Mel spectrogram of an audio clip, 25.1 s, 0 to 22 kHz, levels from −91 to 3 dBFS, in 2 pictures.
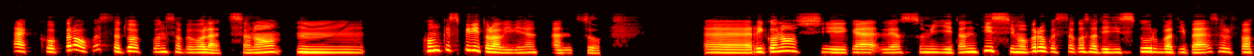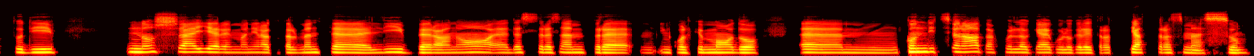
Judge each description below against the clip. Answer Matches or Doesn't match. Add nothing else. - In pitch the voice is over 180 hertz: Matches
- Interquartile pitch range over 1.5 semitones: Matches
